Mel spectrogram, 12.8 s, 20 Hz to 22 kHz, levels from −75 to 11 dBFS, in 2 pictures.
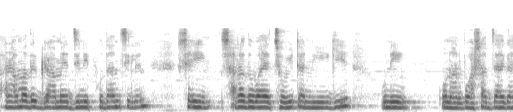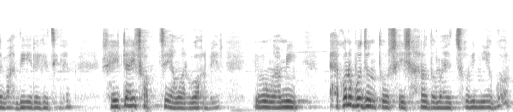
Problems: background sounds at intervals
